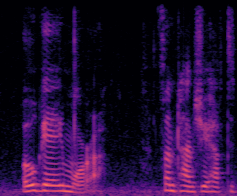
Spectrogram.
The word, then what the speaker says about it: Oge: There was a recording of her explaining that it rhymes with okay. Okay, Oge. Oge Mora.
